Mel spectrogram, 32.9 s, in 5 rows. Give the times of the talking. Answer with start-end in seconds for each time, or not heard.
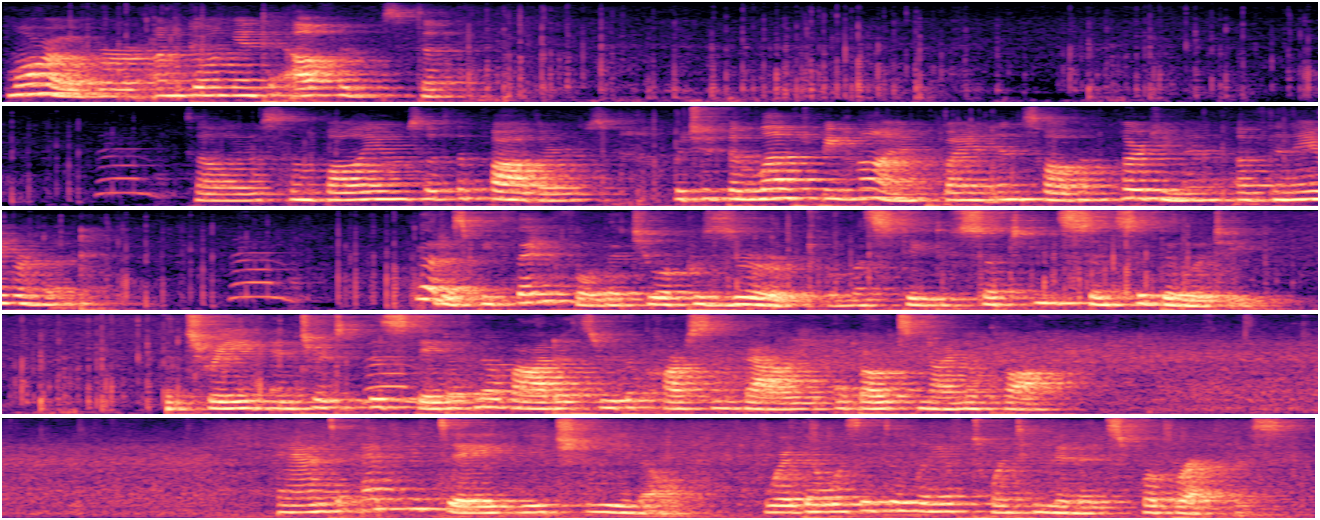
0.0-2.2, 7.5-13.6, 15.2-19.5, 20.6-25.0, 27.5-32.8.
